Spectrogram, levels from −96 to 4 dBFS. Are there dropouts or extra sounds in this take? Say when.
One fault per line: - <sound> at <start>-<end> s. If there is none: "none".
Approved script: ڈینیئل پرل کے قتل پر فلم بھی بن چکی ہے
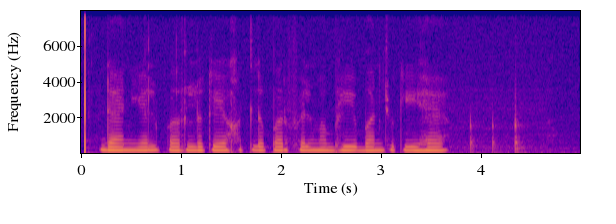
- thud at 3.9-4.5 s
